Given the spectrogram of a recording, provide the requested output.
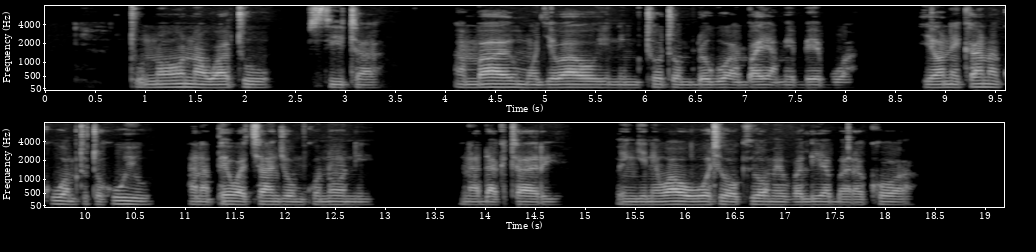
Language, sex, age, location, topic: Swahili, male, 18-24, Kisumu, health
